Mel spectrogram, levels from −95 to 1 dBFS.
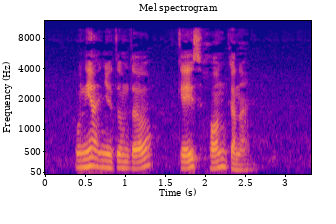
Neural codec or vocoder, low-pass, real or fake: vocoder, 22.05 kHz, 80 mel bands, Vocos; 9.9 kHz; fake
